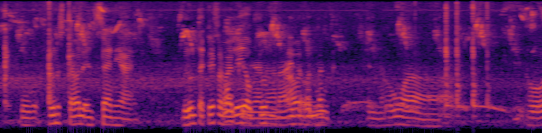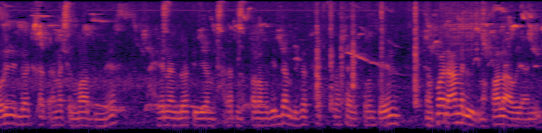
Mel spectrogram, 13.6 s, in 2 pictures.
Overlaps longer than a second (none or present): present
